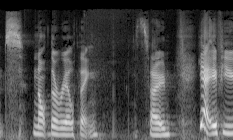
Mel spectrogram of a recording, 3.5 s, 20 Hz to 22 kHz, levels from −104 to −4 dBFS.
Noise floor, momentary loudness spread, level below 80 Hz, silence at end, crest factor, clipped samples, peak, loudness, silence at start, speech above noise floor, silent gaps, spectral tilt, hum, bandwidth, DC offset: -57 dBFS; 20 LU; -60 dBFS; 0 s; 18 dB; under 0.1%; -8 dBFS; -24 LUFS; 0 s; 32 dB; none; -3.5 dB/octave; none; 16 kHz; under 0.1%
